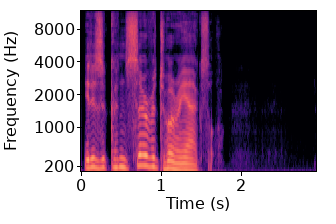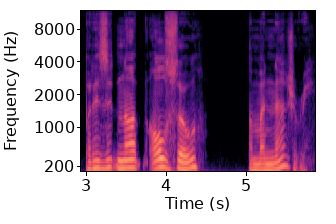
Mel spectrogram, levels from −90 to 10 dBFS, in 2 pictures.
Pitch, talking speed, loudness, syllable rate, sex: 150 Hz, 125 wpm, -18 LUFS, 5.1 syllables/s, male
